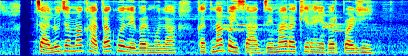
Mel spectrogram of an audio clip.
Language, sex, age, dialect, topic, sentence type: Chhattisgarhi, female, 41-45, Central, banking, question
